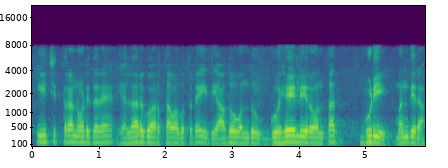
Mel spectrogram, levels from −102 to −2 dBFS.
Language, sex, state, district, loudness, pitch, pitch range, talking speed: Kannada, male, Karnataka, Dharwad, -23 LUFS, 130 Hz, 120-140 Hz, 120 wpm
